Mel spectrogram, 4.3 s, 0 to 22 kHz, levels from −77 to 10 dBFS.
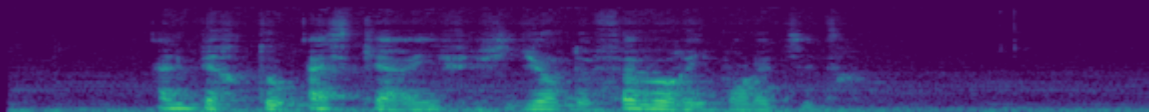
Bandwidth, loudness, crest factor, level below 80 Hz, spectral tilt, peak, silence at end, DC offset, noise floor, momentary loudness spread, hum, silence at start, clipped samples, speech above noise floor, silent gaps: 16.5 kHz; -23 LUFS; 20 dB; -42 dBFS; -7.5 dB/octave; -6 dBFS; 0 s; under 0.1%; -44 dBFS; 23 LU; none; 0.05 s; under 0.1%; 22 dB; none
